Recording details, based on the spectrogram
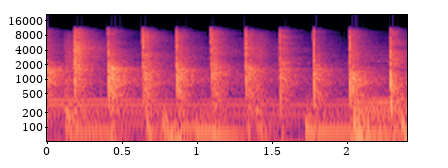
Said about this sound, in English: I want y'all to give a round of applause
